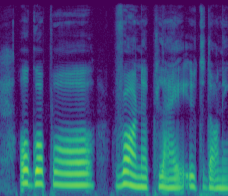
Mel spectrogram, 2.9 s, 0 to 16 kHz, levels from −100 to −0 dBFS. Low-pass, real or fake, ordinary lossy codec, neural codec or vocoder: 14.4 kHz; real; none; none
